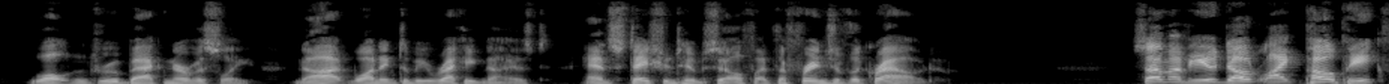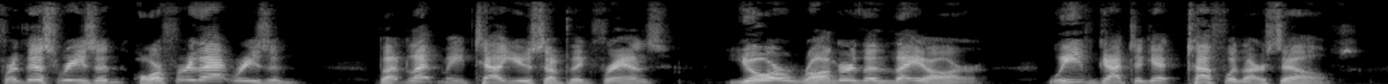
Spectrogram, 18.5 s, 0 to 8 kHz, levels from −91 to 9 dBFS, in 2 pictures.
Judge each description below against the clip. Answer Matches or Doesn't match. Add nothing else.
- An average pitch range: Doesn't match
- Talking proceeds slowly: Doesn't match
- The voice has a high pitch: Doesn't match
